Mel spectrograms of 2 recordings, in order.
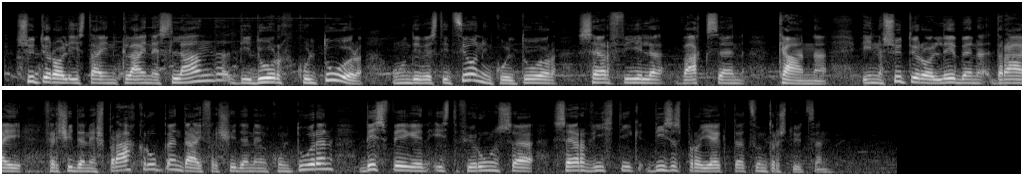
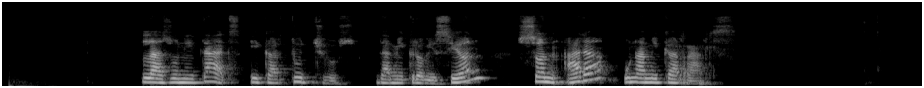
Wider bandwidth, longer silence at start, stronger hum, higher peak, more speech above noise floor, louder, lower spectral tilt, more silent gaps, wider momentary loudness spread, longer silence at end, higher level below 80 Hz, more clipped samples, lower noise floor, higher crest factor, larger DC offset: first, 13.5 kHz vs 11.5 kHz; second, 0 s vs 1.4 s; neither; first, -2 dBFS vs -8 dBFS; second, 29 dB vs 55 dB; first, -20 LUFS vs -26 LUFS; about the same, -5.5 dB/octave vs -5.5 dB/octave; neither; about the same, 13 LU vs 15 LU; about the same, 1.9 s vs 1.95 s; first, -58 dBFS vs -70 dBFS; neither; second, -49 dBFS vs -81 dBFS; about the same, 18 dB vs 20 dB; neither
